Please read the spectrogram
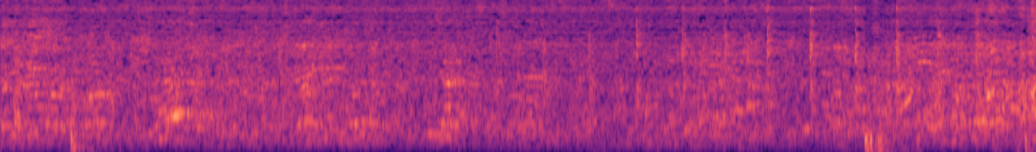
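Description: People talking and chattering, with two brief dull thumps, one about a second in and one near the end.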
